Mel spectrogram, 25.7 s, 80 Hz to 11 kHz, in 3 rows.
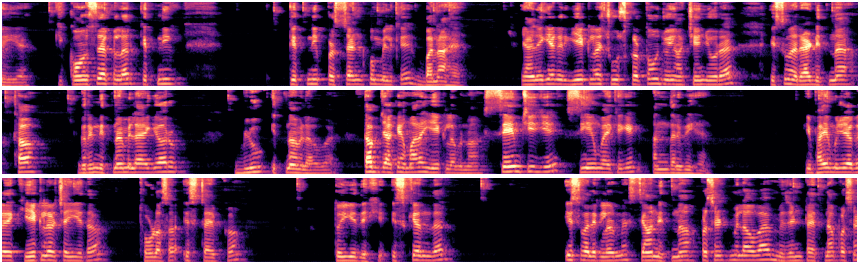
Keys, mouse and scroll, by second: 8.2-15.2 drag, 16.6-25.0 drag.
